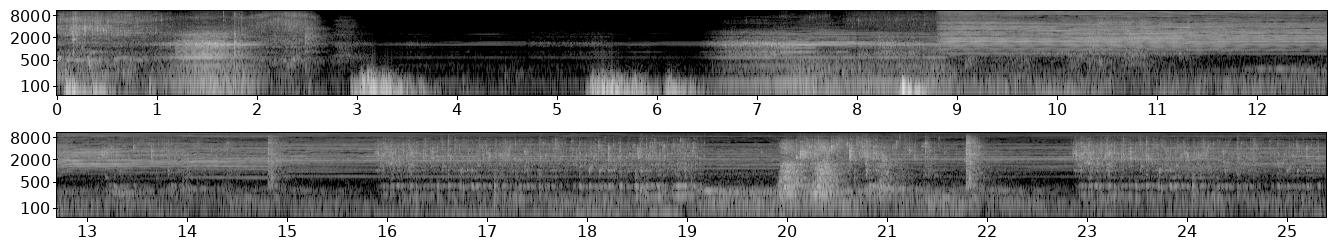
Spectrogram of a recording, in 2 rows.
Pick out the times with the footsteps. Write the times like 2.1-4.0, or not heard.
not heard.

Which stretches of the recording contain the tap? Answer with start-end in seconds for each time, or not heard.
0.0-2.6, 7.4-25.3.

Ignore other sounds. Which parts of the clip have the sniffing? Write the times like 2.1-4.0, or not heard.
2.2-3.0, 10.1-10.8, 19.9-21.1.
